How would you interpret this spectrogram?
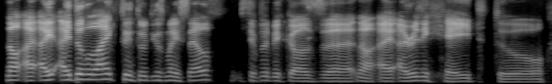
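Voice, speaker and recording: A man in his thirties with an Italian accent, introducing himself on a panel in a halting way, with many fillers and restarts. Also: mid-range voice, fairly even intonation, fairly bright tone, clean tone, dry recording. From Italy. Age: 30s. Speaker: panel guest.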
